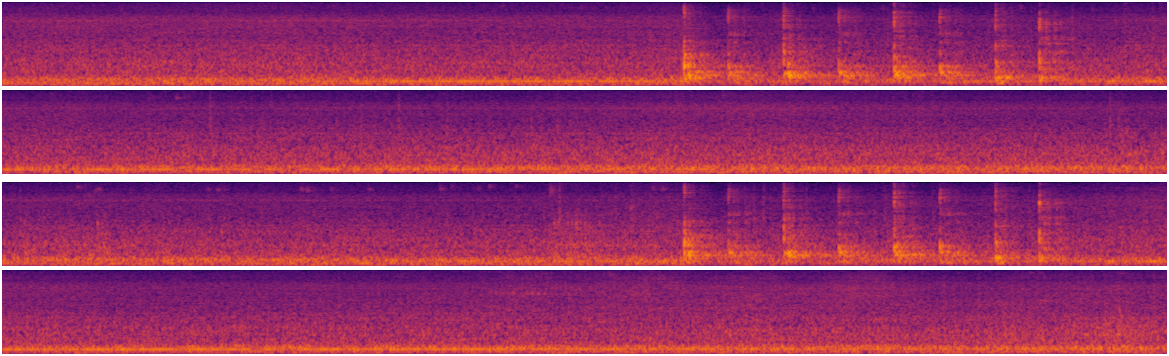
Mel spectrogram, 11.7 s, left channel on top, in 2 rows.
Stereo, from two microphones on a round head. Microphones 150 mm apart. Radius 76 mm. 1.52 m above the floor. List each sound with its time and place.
3.4 s running footsteps: 20° left (ahead or behind), 3 m; by 5.3 s 10° right (ahead or behind), 2 m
